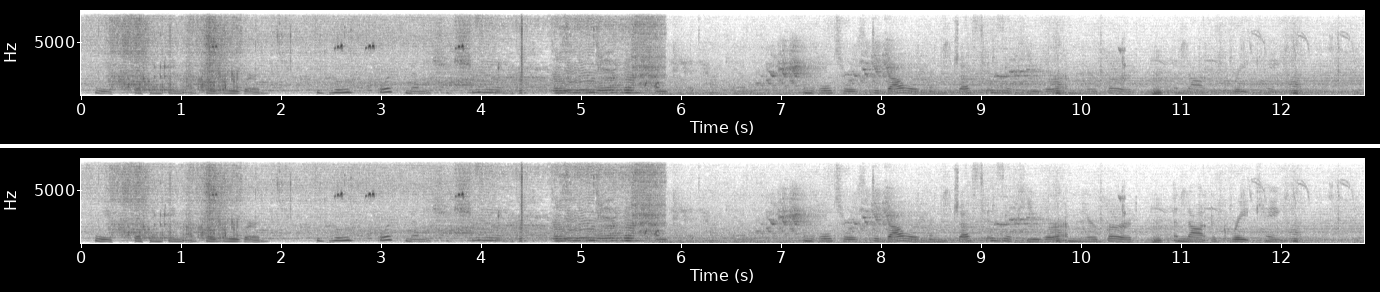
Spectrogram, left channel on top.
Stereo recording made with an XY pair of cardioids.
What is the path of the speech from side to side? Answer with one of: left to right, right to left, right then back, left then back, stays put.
left then back.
